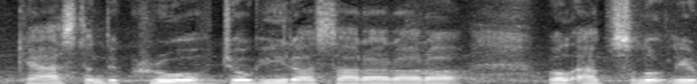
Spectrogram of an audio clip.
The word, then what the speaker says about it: Jogira Sara Ra Ra: Jogira, Sara, Rara.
